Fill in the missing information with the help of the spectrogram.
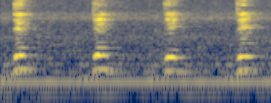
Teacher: Ok, decide. La letra D, D, es un sonido plosivo también. D, es un poquito voiced.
